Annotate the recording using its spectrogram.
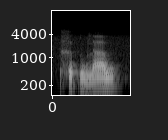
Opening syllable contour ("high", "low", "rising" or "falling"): low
